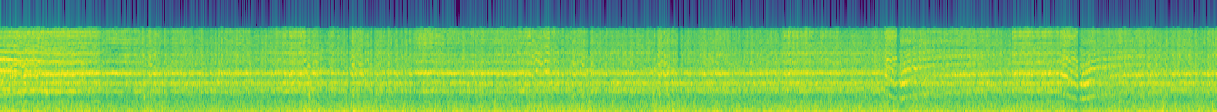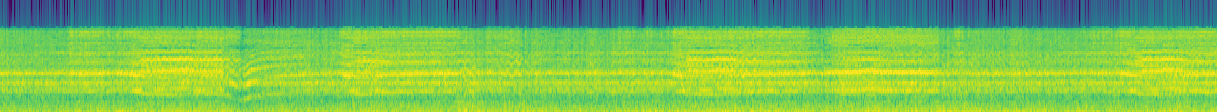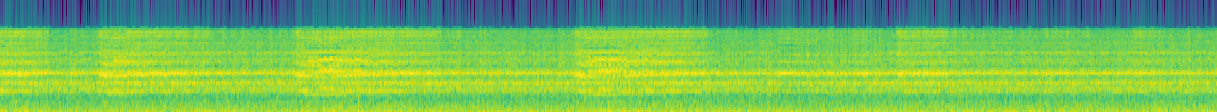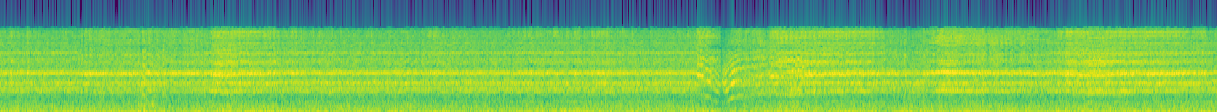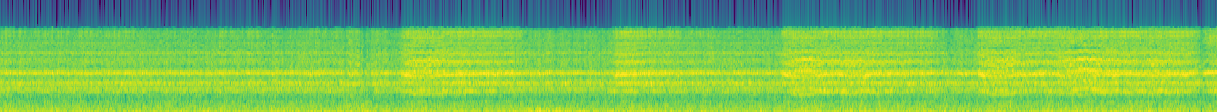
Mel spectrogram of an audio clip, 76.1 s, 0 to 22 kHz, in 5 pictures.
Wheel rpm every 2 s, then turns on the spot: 200, 200, 200, 200, 200, 190, 170, 200, 180, 180, 200, 200, 200, 200, 200, 200, 200, 200, 200, 200, 200, 200, 200, 200, 200, 200, 190, 170, 200, 200, 200, 200, 200, 200, 200, 200, 190, 200.
none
